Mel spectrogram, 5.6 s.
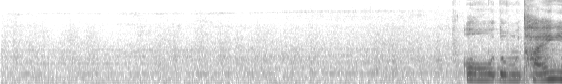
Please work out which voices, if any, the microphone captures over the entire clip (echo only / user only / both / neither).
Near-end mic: user only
